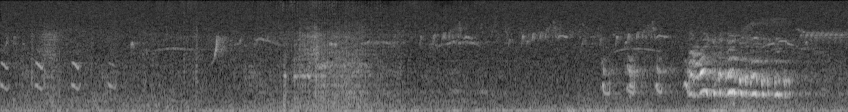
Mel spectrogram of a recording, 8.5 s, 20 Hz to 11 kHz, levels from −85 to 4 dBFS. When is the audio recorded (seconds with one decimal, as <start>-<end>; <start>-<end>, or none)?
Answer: 0.0-1.5; 2.0-2.5; 4.9-8.5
